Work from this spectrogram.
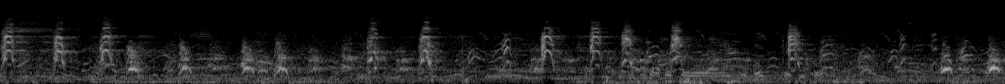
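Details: American Cocker Spaniel named Jade des Perles d'Onyx, bred in Switzerland, at the 2015 Romandy agility championships in St-Légier: sharp, bright barks come in quick bursts roughly every half second, with crowd voices murmuring underneath.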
